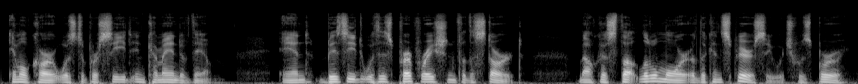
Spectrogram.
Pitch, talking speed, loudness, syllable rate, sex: 100 Hz, 180 wpm, -19 LUFS, 5.6 syllables/s, male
